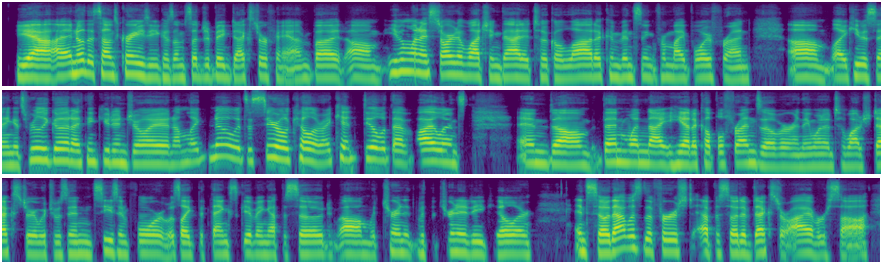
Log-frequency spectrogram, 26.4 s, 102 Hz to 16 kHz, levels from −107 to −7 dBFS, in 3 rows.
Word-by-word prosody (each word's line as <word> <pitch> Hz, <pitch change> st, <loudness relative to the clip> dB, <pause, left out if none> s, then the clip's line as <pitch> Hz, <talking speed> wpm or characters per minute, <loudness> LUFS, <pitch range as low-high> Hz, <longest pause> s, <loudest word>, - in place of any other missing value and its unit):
Yeah, 180 Hz, -1 st, +8 dB
I 190 Hz, +1 st, +4 dB
know 230 Hz, +3 st, +3 dB
that 215 Hz, -2 st, -2 dB
sounds 200 Hz, -2 st, +2 dB
crazy 200 Hz, -4 st, +1 dB
'cause 175 Hz, 0 st, -6 dB
I'm 175 Hz, 0 st, -5 dB
such 180 Hz, +1 st, -4 dB
a 180 Hz, -, -4 dB
big 180 Hz, -1 st, -2 dB
Dexter 175 Hz, +2 st, -3 dB
fan, 175 Hz, -1 st, -6 dB
but, 175 Hz, 0 st, +1 dB
um, 165 Hz, -3 st, -2 dB
even 240 Hz, +3 st, 0 dB
when 245 Hz, -1 st, +3 dB
I 220 Hz, -, +4 dB
started 210 Hz, -2 st, +2 dB
watching 185 Hz, -2 st, 0 dB
that, 180 Hz, 0 st, +3 dB
it 170 Hz, -, -5 dB
took 175 Hz, -1 st, -7 dB
a -, -, -2 dB
lotta 180 Hz, +2 st, +1 dB
convincing 180 Hz, -1 st, -6 dB
from 180 Hz, 0 st, -9 dB
my 170 Hz, 0 st, -1 dB
boyfriend. 165 Hz, -2 st, -4 dB, 0.4 s
Um, 180 Hz, -3 st, +2 dB
like 170 Hz, -1 st, -2 dB
he 190 Hz, -, -1 dB
was 180 Hz, -2 st, -1 dB
saying, 180 Hz, -1 st, -3 dB
"It's 180 Hz, +6 st, -6 dB
really 245 Hz, 0 st, +2 dB
good, 230 Hz, -1 st, +2 dB
I 205 Hz, -, +3 dB
think 215 Hz, -1 st, -6 dB
you'd 215 Hz, -1 st, -4 dB
enjoy 195 Hz, -1 st, 0 dB
it," 190 Hz, -1 st, +2 dB
I'm 190 Hz, +2 st, -5 dB
like, 220 Hz, +4 st, -6 dB
"No, 290 Hz, 0 st, -1 dB
it's 240 Hz, -1 st, -3 dB
a -, -, -4 dB
serial 265 Hz, +1 st, +4 dB
killer, 230 Hz, -4 st, +1 dB
I 205 Hz, +1 st, -4 dB
can't 260 Hz, +1 st, -3 dB
deal 255 Hz, -1 st, +2 dB
with 235 Hz, 0 st, -4 dB
that 205 Hz, -2 st, 0 dB
violence," 215 Hz, -2 st, +3 dB, 0.5 s
and, 200 Hz, -1 st, -3 dB
um, 185 Hz, -1 st, +4 dB
then 210 Hz, -1 st, +1 dB
one 200 Hz, 0 st, 0 dB
night 185 Hz, -2 st, +3 dB
he 185 Hz, -, -5 dB
had 190 Hz, -1 st, +5 dB
a -, -, -1 dB
couple 185 Hz, 0 st, -2 dB
friends 195 Hz, 0 st, -1 dB
over 165 Hz, -1 st, -2 dB
and 165 Hz, -, -7 dB
they 165 Hz, -, -6 dB
wanted 170 Hz, 0 st, -5 dB
to 170 Hz, -, -12 dB
watch 170 Hz, -1 st, -3 dB
Dexter, 180 Hz, -2 st, 0 dB
which 165 Hz, +1 st, -6 dB
was 165 Hz, 0 st, -8 dB
in 170 Hz, -1 st, -4 dB
season 180 Hz, -2 st, -3 dB
4, 175 Hz, -1 st, 0 dB
it -, -, -8 dB
was, 165 Hz, +1 st, -6 dB
like, 165 Hz, -3 st, +1 dB
the -, -, -14 dB
Thanksgiving 170 Hz, 0 st, -3 dB
episode, 170 Hz, +1 st, -1 dB
um, 170 Hz, 0 st, +2 dB
with 160 Hz, -, -13 dB
Trini 185 Hz, -3 st, -3 dB
with 175 Hz, -, -9 dB
the -, -, -30 dB
Trinity 185 Hz, -4 st, -1 dB
Killer, 170 Hz, -1 st, 0 dB, 0.4 s
and, 195 Hz, -2 st, +2 dB
so 180 Hz, +2 st, +5 dB
that 205 Hz, +4 st, +8 dB
was 245 Hz, -1 st, 0 dB
the 200 Hz, -2 st, -1 dB
1st 190 Hz, -1 st, -1 dB
episode 180 Hz, -1 st, 0 dB
of 175 Hz, -2 st, 0 dB
Dexter 185 Hz, +2 st, +1 dB
I 180 Hz, -, +4 dB
ever 165 Hz, -2 st, -3 dB
saw, -, -, 0 dB
185 Hz, 230 wpm, -23 LUFS, 170-200 Hz, 0.5 s, Yeah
